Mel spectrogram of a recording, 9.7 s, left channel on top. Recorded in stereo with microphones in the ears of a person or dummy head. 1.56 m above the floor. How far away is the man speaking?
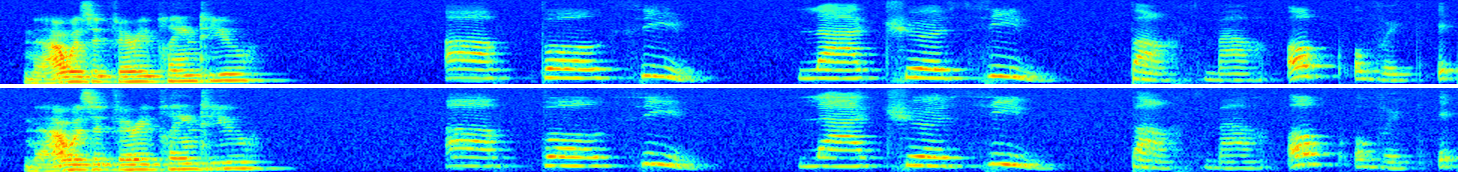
About 0.8 m.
